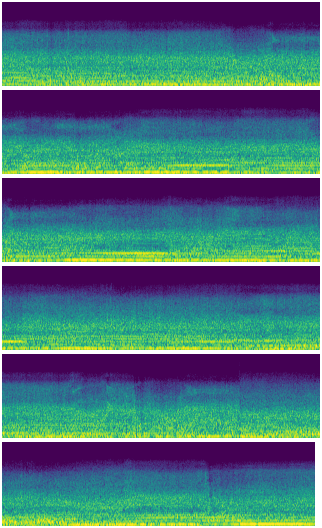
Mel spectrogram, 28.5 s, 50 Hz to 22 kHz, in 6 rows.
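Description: Polini Thor 250 single-cylinder two-stroke paramotor engine running steadily at high throttle, heard close up from the pilot's seat with propeller and wind noise. Its pitch dips and climbs back twice in the second half as the throttle changes.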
